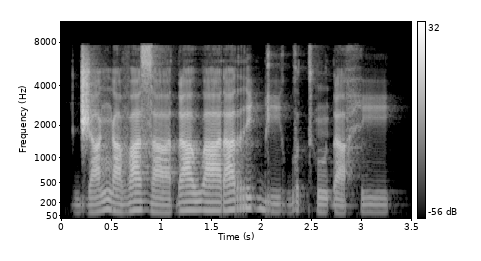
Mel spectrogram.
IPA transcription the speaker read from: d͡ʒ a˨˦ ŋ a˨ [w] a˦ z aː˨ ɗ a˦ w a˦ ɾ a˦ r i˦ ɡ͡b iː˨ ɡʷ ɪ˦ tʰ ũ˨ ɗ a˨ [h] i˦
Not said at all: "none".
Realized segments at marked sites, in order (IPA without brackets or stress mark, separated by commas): β, h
